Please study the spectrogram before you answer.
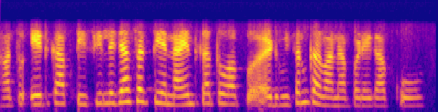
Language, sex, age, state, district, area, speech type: Hindi, female, 18-30, Uttar Pradesh, Sonbhadra, rural, conversation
